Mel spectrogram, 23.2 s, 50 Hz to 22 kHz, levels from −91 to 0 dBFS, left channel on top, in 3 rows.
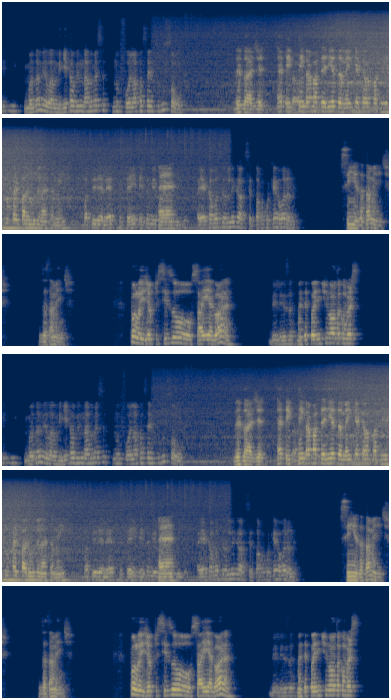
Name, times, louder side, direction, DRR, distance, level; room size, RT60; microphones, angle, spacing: voice 1, 0.0-3.6 5.7-6.4 9.3-11.3 11.6-13.6 16.3-16.7 20.8-21.4, left 2 dB, 70° left, 0.6 m, -39 dB
sound 1, 3.0-12.3, equal, ahead, 0.4 m, -43 dB
voice 2, 4.6-9.0 10.9-11.2 14.5-15.6 16.2-16.9 18.1-20.1 21.4-22.6, right 2 dB, 80° right, 0.4 m, -30 dB
2.4 x 2.0 x 2.5 m
head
